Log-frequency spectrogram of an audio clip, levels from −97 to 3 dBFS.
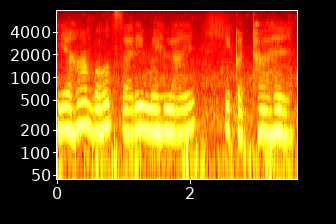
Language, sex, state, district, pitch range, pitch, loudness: Hindi, female, Uttar Pradesh, Lucknow, 185-205 Hz, 190 Hz, -14 LUFS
